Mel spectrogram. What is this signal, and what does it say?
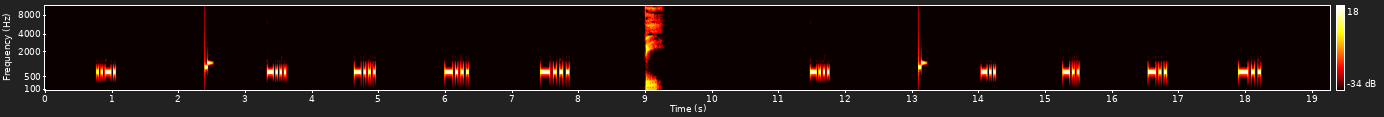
Morse code, heard as a keyed tone, about 33 wpm, spaced as for 8 wpm, 690 Hz. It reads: F BBBB B DDDD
